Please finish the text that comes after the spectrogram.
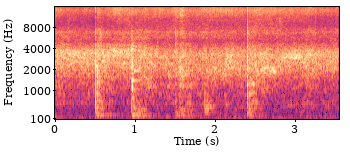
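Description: Pork liver sizzles with garlic and onion in a pan, with a steady frying hiss broken by regular spatula scrapes and taps about every half second. Nobody speaks.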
